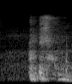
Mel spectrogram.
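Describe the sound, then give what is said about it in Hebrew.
A single short, breathy sneeze bursts out after a moment of quiet, a sharp rush of air that trails off quickly. “לבריאות.”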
